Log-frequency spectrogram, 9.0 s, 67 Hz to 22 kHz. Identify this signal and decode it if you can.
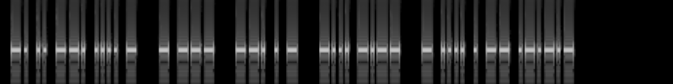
Morse code, heard as a keyed tone, about 28 wpm, 700 Hz. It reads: NIGHT TO GET BY THEM.
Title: Sentences from Top 1000 Words - Review Part 1 - 28wpm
